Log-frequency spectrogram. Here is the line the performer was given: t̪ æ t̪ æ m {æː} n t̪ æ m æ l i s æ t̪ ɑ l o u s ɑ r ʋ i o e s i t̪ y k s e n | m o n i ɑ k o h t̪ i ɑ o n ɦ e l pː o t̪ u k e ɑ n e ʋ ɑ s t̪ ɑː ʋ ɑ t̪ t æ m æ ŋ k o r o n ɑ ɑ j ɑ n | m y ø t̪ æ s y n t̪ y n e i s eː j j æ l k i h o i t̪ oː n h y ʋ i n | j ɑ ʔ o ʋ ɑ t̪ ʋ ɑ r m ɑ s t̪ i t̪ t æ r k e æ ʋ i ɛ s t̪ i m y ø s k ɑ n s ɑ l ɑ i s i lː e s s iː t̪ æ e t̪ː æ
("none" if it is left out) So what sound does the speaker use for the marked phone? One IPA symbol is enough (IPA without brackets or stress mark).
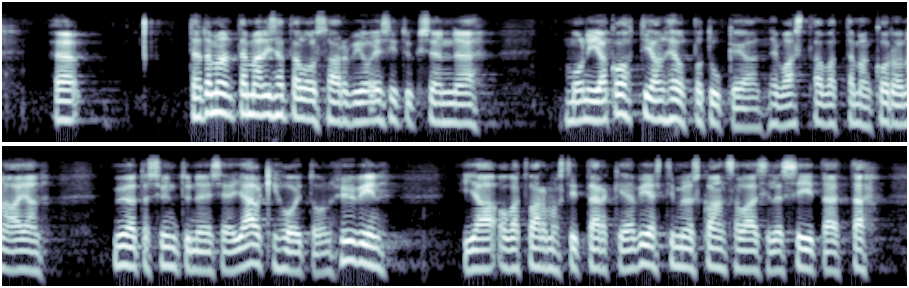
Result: æ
